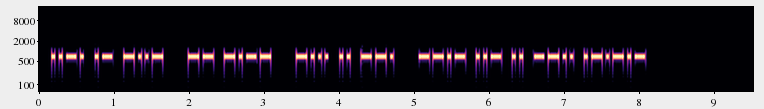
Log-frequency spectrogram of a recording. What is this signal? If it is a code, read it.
Morse code, heard as a keyed tone, about 25 wpm, 700 Hz. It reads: FAX MY BIG QUIZ.
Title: Pangram Challenge v2 - 25wpm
